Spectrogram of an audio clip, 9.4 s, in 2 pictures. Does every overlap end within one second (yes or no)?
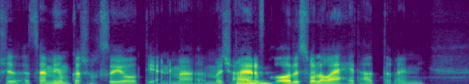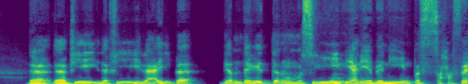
yes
